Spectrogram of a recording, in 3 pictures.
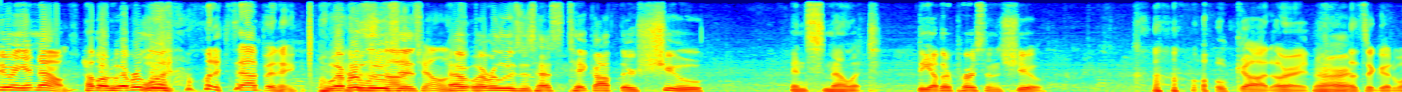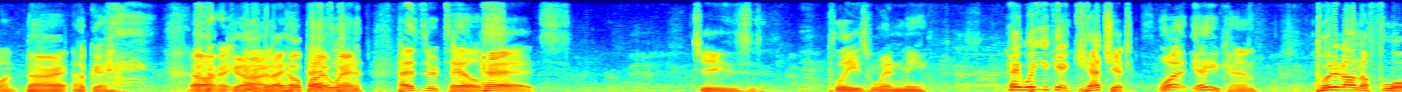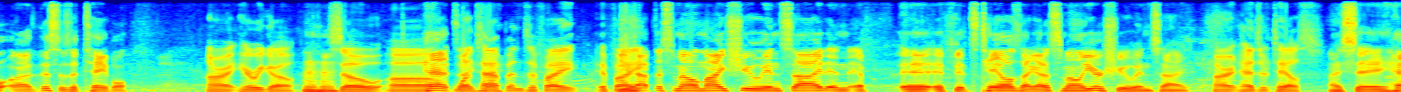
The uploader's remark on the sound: We’re also on a field trip to the Long Beach Coin Expo where we auctioned off some amazing Stranger Things coin collectibles live on the Whatnot App.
